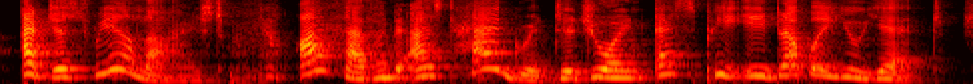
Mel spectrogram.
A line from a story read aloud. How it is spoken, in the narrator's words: said brightly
